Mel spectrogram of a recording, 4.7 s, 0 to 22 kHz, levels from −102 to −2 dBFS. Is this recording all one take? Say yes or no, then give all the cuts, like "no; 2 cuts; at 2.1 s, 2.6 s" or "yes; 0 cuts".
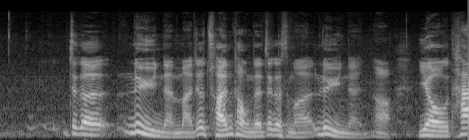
yes; 0 cuts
